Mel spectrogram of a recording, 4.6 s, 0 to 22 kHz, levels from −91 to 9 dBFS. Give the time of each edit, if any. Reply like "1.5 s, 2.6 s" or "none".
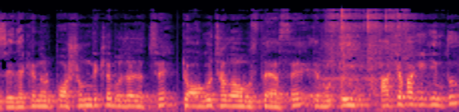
none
